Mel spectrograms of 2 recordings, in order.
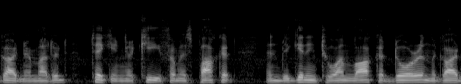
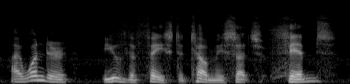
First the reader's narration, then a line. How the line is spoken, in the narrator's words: cried the gardener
